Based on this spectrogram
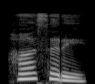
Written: ಹೆಸ್ಸರೆ

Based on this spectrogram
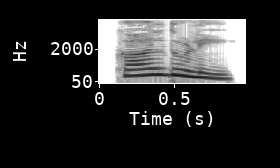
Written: ಕಾಲ್ದೂಳಿ

